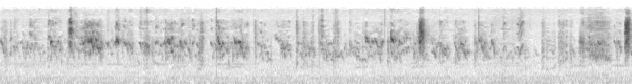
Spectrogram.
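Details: Pet budgerigars kept at home: steady, lively warbling chatter with quick chirps, squeaks and occasional louder sharp notes throughout.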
